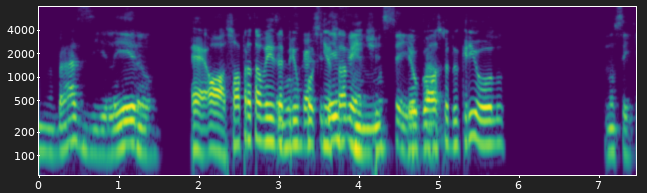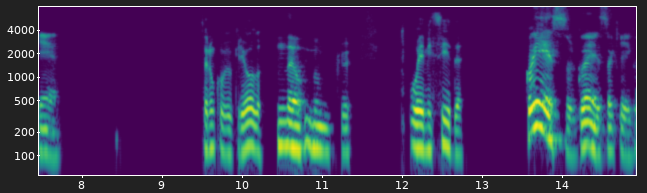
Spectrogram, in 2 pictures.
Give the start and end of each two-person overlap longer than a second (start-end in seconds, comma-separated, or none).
2.9-4.8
